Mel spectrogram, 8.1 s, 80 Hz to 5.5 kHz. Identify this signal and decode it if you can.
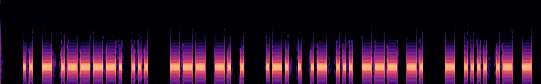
Morse code, heard as a keyed tone, about 25 wpm, 600 Hz. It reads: IT'S ONE REASON THAT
